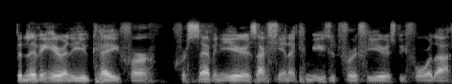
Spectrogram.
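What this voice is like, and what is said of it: Irish Dublin accent. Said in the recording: “as you can probably tell from my accent, I'm not originally from St. Albans ... Originally from the south of Dublin”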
